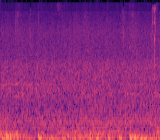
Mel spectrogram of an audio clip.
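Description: Rainfall in the video game Ark: Survival, a steady low hiss of falling rain with soft patter throughout, moderately loud and continuous with no talk.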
